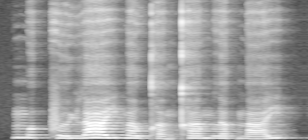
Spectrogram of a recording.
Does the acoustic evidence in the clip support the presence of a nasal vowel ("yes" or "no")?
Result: no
